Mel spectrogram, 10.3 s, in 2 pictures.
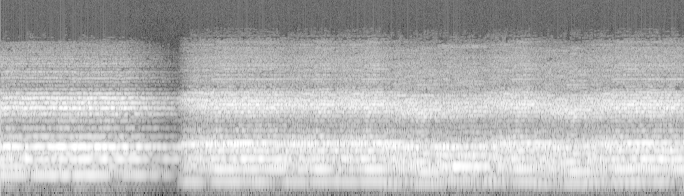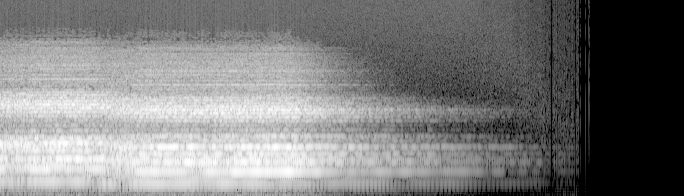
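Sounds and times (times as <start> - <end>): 
tenor singing: 0.0 - 7.8.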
